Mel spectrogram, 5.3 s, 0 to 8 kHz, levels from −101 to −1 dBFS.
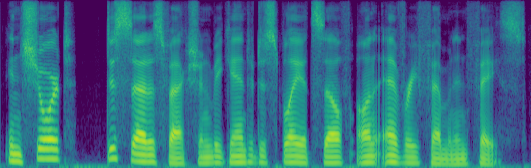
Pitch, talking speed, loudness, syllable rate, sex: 110 Hz, 125 wpm, -19 LUFS, 4.7 syllables/s, male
